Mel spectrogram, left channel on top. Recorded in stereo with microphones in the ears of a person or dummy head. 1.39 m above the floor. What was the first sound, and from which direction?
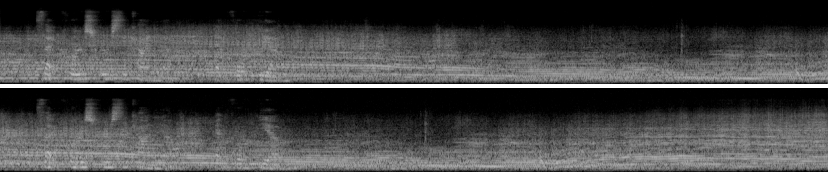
A woman speaking, 45° left (ahead or behind).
